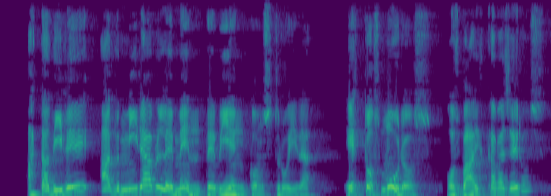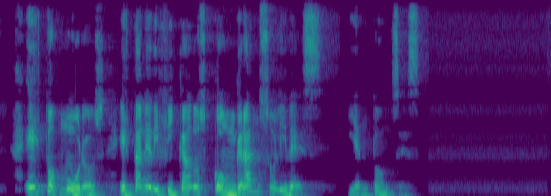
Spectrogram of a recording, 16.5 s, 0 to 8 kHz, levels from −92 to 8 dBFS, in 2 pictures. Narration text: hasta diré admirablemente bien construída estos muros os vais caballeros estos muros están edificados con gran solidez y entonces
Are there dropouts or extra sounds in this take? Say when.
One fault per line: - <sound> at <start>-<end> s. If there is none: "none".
none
